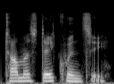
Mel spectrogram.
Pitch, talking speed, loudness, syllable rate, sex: 150 Hz, 155 wpm, -17 LUFS, 4.6 syllables/s, male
